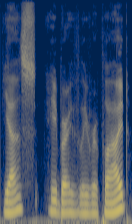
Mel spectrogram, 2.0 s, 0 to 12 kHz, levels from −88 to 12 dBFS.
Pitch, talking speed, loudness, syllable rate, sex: 125 Hz, 120 wpm, -17 LUFS, 4.0 syllables/s, male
